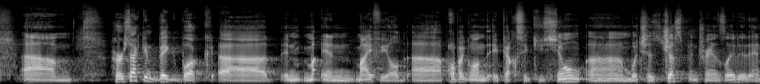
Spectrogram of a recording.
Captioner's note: french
